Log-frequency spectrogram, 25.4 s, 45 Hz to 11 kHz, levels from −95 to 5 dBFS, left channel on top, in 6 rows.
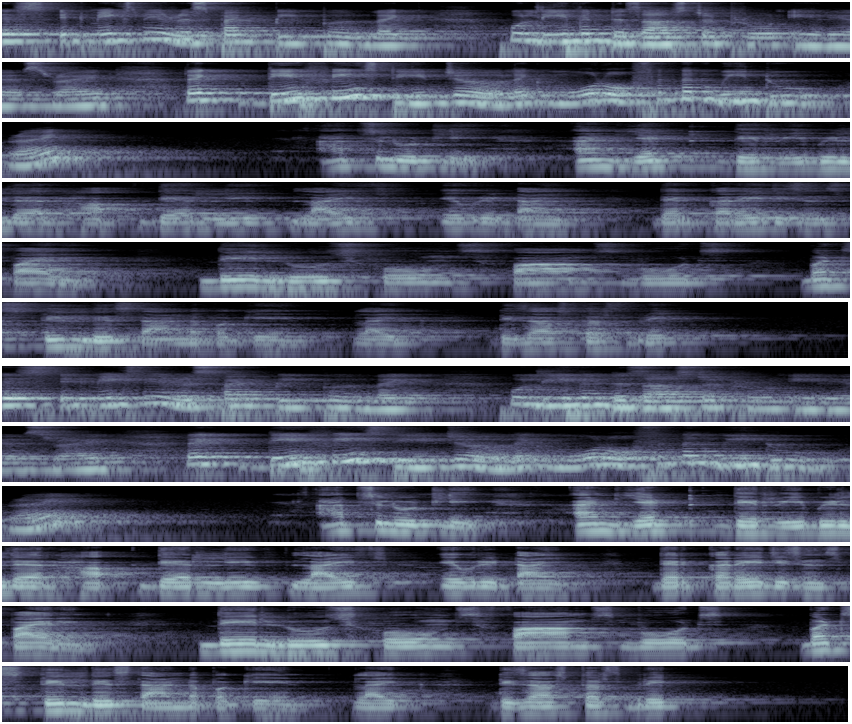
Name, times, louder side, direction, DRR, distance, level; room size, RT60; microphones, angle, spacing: voice 1, 0.0-2.0 2.5-8.8, left 1 dB, 90° left, 4 dB, 1.2 m, -26 dB
voice 2, 10.1-15.6 16.0-17.4 18.0-20.6 21.0-22.7 23.0-23.2 23.7-24.5, right 5 dB, 90° right, 11 dB, 0.6 m, -28 dB
8.1 x 4.6 x 6.1 m, 1.2 s
head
